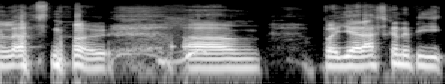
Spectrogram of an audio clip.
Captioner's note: chuckles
